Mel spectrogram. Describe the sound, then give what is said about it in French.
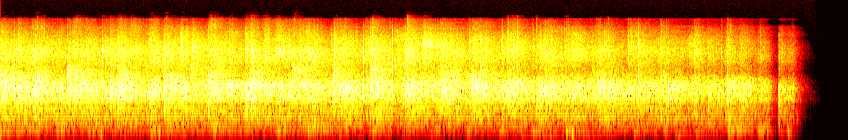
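Congregation applause at a French-speaking church service as a preacher is welcomed: sustained, dense clapping from a large crowd at a steady level, thinning briefly and then stopping abruptly near the end. “Alors, sous nos applaudissements, s'il vous plaît.”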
